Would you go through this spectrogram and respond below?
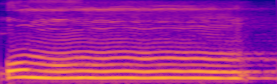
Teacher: mim yang bertasdid gunna musadadah kita dengungkan dan ditahan selama tiga harakat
